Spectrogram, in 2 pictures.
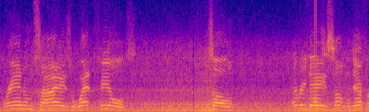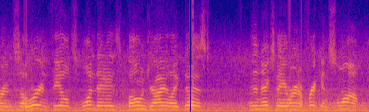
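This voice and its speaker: A man's voice: very high-pitched, level tone, unhurried. A young man from Michigan, a farmer chatting casually and bluntly with viewers on a livestream from his field, swearing freely as he talks. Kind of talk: casual live chat with viewers. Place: outdoors on a farm, near running machinery. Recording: loud machinery noise behind voice.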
